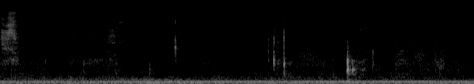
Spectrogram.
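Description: A spoon scraping and tapping in an oatmeal cup, in short scattered scrapes and clicks over a steady low hum. A sharper knock comes about three and a half seconds in, as the cup is set down.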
